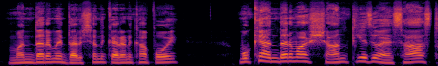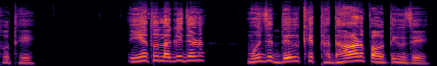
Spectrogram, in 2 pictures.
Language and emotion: Sindhi, happy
